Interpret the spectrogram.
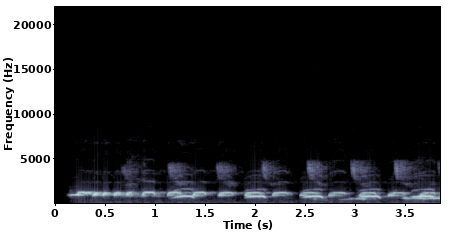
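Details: Male zebra dove of the Bangkok line, kept on a breeding farm in Bantul Regency, Indonesia, singing a quick run of short, bubbling coos that overlap one another, about two per second, with no other sounds.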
